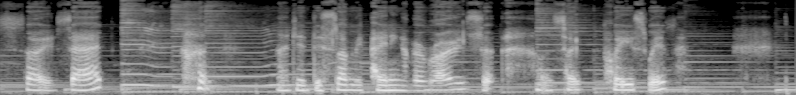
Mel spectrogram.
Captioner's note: laughs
